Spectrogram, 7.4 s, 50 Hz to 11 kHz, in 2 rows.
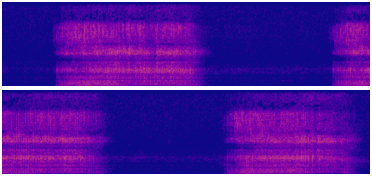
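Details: Three long, rough, rattling breaths in a steady rhythm, about 22 a minute, with quiet pauses between; snoring.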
